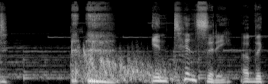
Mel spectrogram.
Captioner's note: clears throats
